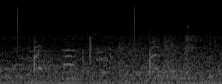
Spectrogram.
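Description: Faint murmur of spectators in stadium stands, with a few short high calls and a couple of sharp clicks scattered through it, over a steady low hum.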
